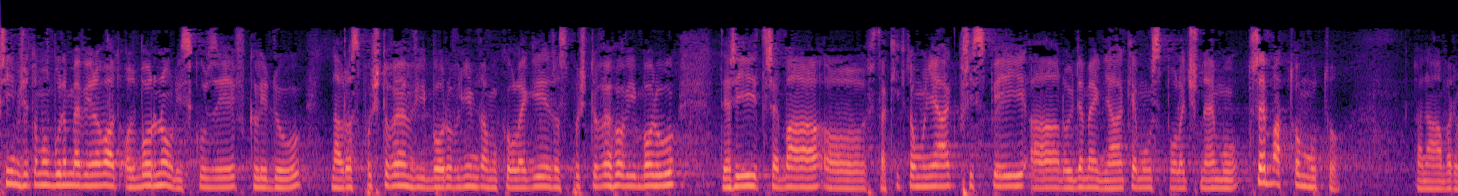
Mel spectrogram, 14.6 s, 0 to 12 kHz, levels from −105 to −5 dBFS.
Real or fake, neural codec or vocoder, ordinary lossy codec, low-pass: real; none; MP3, 32 kbps; 7.2 kHz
